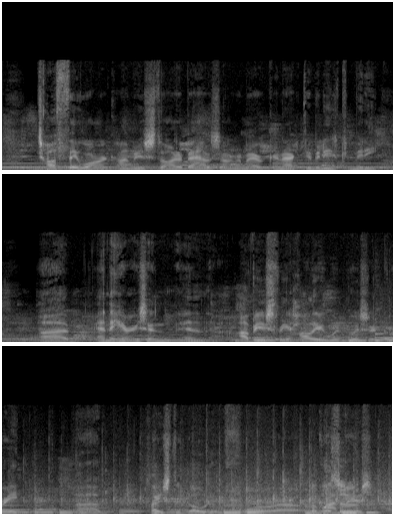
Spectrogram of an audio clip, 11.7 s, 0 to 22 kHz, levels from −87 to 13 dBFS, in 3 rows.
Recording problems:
thin; somewhat; fading below 600 Hz
background music; loud; throughout; 7 dB below the speech
chatter from many people; loud; throughout; 9 dB below the speech

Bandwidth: 14.5 kHz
